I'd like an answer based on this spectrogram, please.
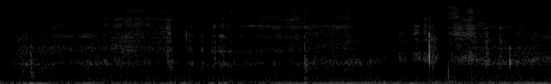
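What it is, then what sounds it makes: Paper comic book pages being rubbed. Fingertips and a palm rub and stroke the printed pages of an open softcover paper comic book with thin pages, lying on a table. The result is a quiet, steady, bright papery hiss and swish, with a few faint crackles and one sharper tick near the end, over a low steady hum.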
